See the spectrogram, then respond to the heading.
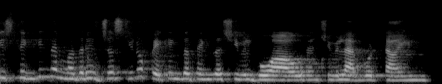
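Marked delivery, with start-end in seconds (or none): none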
